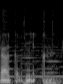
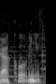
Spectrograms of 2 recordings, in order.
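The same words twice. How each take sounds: First: The stress falls on the first syllable. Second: The stress falls on a later syllable. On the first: The speaker calls it right. "он раковник; в чешском языке всегда ударение падает на первый слог" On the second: The speaker calls it wrong. "он не раковник на самом деле"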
